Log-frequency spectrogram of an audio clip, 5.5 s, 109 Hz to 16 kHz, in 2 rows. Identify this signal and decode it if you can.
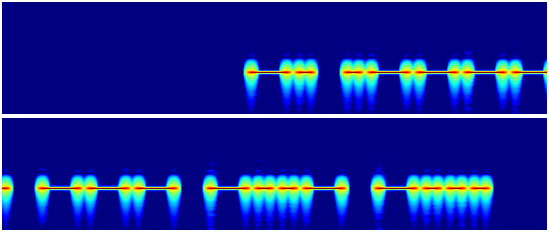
Morse code, heard as a keyed tone, about 20 wpm, 700 Hz. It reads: N1OXB
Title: USA Call Signs - 5 Characters - 4x Character Spacing - 20wpm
